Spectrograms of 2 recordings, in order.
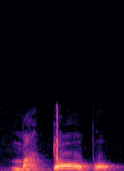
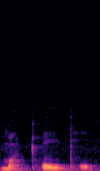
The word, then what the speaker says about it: Matobo: And one of these parts of Africa, sir, is a remarkable place called the mountains of the round rocks, Matobo, wrongly pronounced Matopo in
